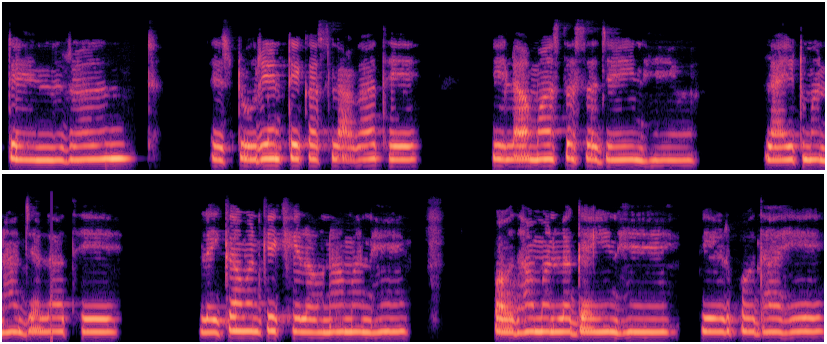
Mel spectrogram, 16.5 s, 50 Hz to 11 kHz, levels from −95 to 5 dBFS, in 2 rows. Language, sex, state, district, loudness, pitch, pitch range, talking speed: Chhattisgarhi, female, Chhattisgarh, Jashpur, -20 LUFS, 260 Hz, 255-265 Hz, 100 wpm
